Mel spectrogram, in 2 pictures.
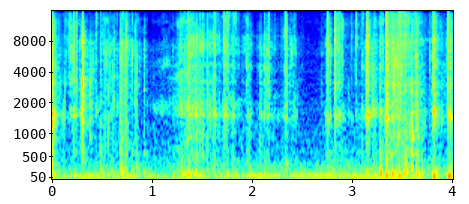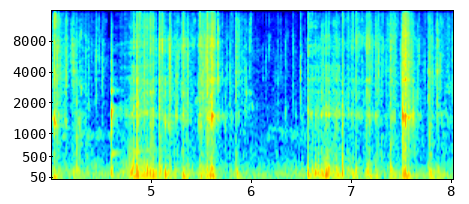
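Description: A utility knife blade shaves the grey glitter coating off a solid, rectangular red soap bar held in the hands. It makes a run of dry, crunchy scraping strokes with crackly, bright detail and brief, clicky edges between quieter pauses.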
